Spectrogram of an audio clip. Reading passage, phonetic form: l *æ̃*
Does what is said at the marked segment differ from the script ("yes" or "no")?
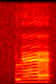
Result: no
